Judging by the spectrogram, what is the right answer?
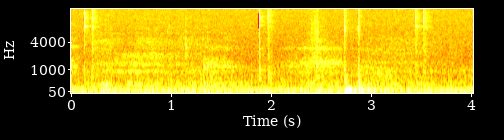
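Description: Several faint, scattered computer mouse clicks over a low steady hum.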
